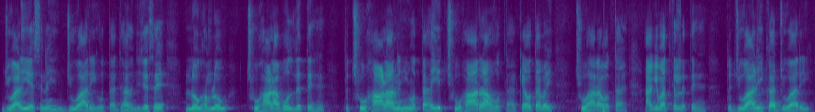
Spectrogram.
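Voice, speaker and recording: Man drilling exam spelling points. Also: a little high. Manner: drills answers with repeated questions and "clear?" checks. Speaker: exam-prep teacher. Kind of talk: Hindi spelling lesson.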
